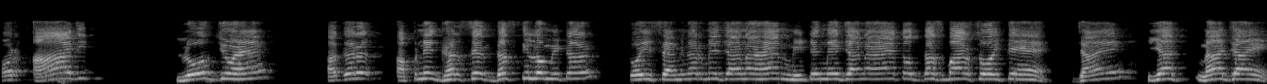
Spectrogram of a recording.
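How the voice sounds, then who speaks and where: Speaking with fairly even intonation, a man has an extremely high-pitched voice. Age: 60s. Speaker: network marketing leader / motivational speaker. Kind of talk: motivational talk.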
